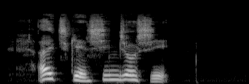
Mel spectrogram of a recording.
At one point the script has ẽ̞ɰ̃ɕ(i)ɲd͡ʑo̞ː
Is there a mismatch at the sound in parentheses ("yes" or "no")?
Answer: yes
